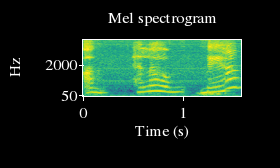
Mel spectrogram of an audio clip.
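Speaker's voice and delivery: tiny, very high, small squeaky little voice. Game narrator voices someone tugging at a character's dress, very small voice. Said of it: "as a very small voice uh, speaks".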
